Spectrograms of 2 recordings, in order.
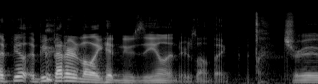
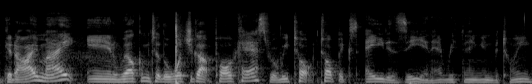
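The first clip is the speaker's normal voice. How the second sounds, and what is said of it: Put-on Australian accent. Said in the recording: “I really want to work on my, my Australian accent ... Australian accent, mate ... Oh, not too bad, not too bad.”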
